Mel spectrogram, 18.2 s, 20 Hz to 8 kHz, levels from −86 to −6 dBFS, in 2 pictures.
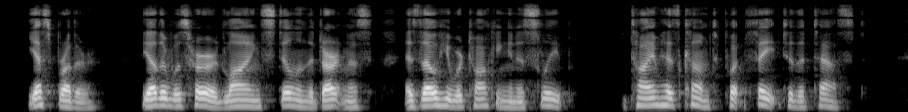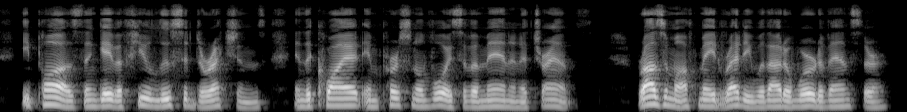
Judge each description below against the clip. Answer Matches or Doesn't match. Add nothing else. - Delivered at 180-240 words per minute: Matches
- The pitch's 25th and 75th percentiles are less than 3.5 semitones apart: Matches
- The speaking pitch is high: Doesn't match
